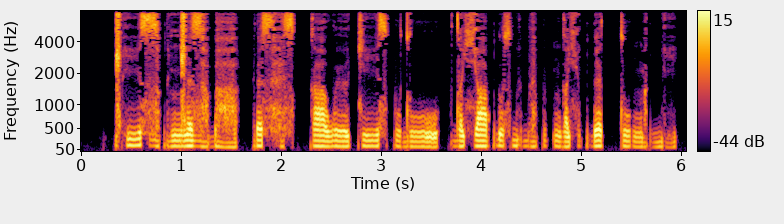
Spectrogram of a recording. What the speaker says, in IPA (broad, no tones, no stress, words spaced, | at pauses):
ǁʰiːs za̤pɾɛ̤ŋ͡ǁɛ za̤ɓa̤ | ɾɛshɛ̤skːaːwʏː ciːs puduː | daçaːp ɗusbibɛ̤ pupŋɡaçupɗɛ tːuːŋ͡ma̤ɡ͡bi̤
